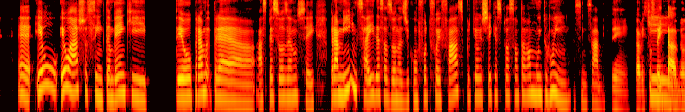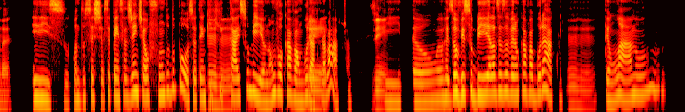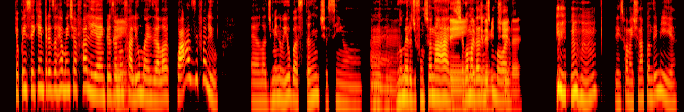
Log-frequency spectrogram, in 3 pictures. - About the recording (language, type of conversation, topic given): Portuguese, podcast, Como você se convence a sair da zona de conforto?
- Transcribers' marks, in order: other background noise; throat clearing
